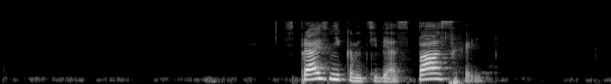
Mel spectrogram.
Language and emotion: Russian, positive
